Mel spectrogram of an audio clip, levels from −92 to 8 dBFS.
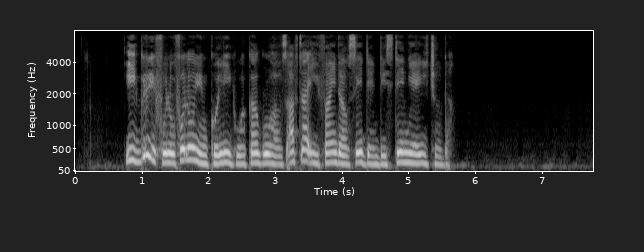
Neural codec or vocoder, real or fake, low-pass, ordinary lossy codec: codec, 16 kHz, 2 kbps, FreqCodec, larger model; fake; 7.2 kHz; MP3, 48 kbps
